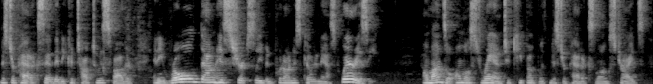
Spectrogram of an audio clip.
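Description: A woman reading a storybook chapter aloud in plain, steady narration. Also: lowish voice, fairly quick, few pauses.

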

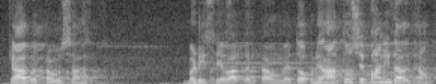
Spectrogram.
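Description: A man's voice: high voice, a little fast, crowd noise, lightly acted. A man voicing a poor, sad, pious Brahmin who answers meekly, in an echoey hall. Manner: meek, pleading.

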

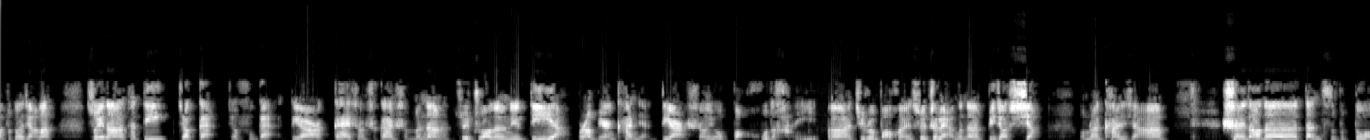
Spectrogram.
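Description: A man teaching English word roots in a recorded lecture, lively and repetitive, drawing out English words slowly. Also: mid-range voice, gravelly, husky. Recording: dull lo-fi recording.

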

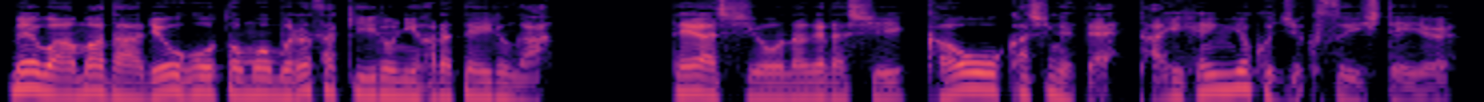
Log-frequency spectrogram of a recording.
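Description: A man narrates a story aloud for a scripted audiobook in a mid-range voice. The recording is dry, with clean studio sound.

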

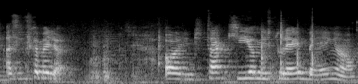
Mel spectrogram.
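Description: A woman's voice: sits high, steady tone, normal speed, recorded from a distance, over music. A teenage girl vlogging from her bedroom at home. She chats nervously and keeps saying "gente" to her viewers. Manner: nervous, chatty, says "gente" constantly. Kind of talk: casual vlog chat. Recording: echoey room with background noise. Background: household noise.

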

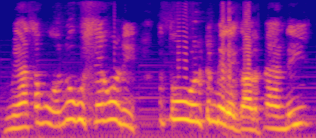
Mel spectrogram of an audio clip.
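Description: A woman's voice: sits high, expressive, brisk, a little mellow. A woman acting a mother who lectures and reproaches her daughter-in-law in a family drama. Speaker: actor playing a mother. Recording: slightly dull audio with music.

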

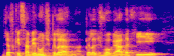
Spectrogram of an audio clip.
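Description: A man's voice: medium pitch, steady tone, fast, a bit bright. Earnest man telling his testimony. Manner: earnest, emotional retelling with frequent restarts. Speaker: podcast guest. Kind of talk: personal testimony storytelling.

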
